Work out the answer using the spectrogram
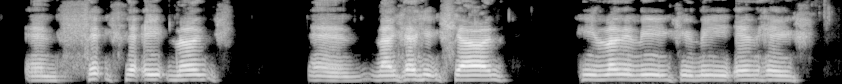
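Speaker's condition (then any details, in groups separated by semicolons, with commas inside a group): Moebius syndrome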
